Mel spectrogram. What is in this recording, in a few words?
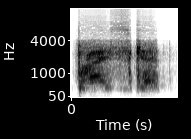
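bomb failure, mood low, French; War Thunder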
